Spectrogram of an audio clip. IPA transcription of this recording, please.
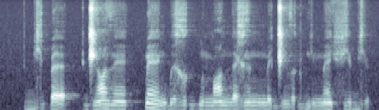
bʲɛk͡pæ | d͡ʒɑ̃ðɛ̃ | k͡pɛ̃ ɡ͡bəɣʊɡ ɡ͡bə̃mɑ̃ næɣə̃ ŋ͡mɛd͡ʒə̃ðʌɡbʲə̃ mɛ̃ fʲʌbʲə˞

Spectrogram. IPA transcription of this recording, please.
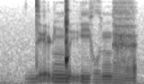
d̪ḛɳŋ͡ǃḭ jo̤næ̤

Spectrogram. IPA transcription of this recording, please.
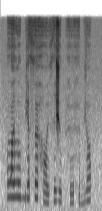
lˠi˦lu˦bʲɑ˦ θœ˦hɔ˨y̯ θi˧ʒʉː˨phʉː˨hʉ˨ bʲɔ˦

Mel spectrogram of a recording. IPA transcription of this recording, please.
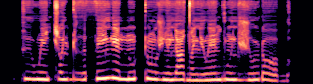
kɨwẽ cɔlʲɖʱəθẽlʲɾæ̃ nũʔʈũlˠ ʒẽlʲidˤɛ̃lʲ wɛ̃ɡwũlʲ ʒuɽɔɡ

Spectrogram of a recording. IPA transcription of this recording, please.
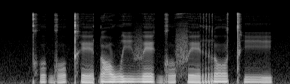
kʰʊ˨ɡo˨˦kʰe˨ɗɔ˦ wi˦βe˦˨ ɡʊ˨fe˨ ro˦tʰi˨

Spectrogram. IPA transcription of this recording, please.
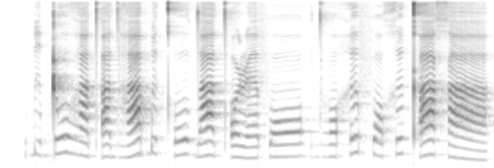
ɓibʈo ɦatʼadʱa ɓɘkʰo d̪a tʼɔɭɛfɔ | dʱɔhɘ fɔxɘ kʼa xa

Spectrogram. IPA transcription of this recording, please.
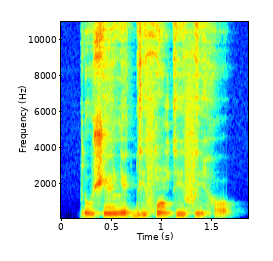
ɾu˨ʃɛ̃˨ le˨˦ɡ͡bi˦fɔ̃˧ ki˦ fi˦˨hɔ˨

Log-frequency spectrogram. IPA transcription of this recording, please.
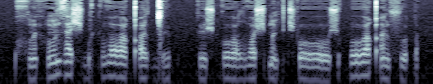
χʷãhõ zaʃbɐkðˤøː qʼolɡ͡ǀøpkːʏːʃ koːlðˤʏʃ ɓɐ̃kt͡ʃʼoːʃ | oːqʼɐ̃lsʷap

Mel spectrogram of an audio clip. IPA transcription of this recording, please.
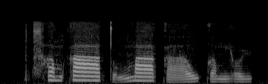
t͡sʰɐ˥mkaː˥ t̪ʊ˨˥ŋmaː˥ kaː˨˥wkɐ˧mjɵ˧ɥ

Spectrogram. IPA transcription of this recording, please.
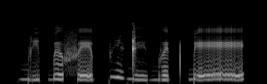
bḭ˩ɓɘ˩fḛ˨˩˦pːi̤˥˨ ɖe̤˩ bɘ˩tɓḛ˧˥˧

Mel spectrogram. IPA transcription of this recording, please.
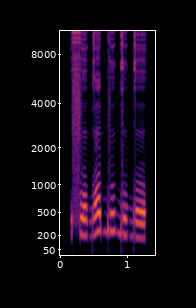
fo˨ɡɔ˨˦bu˧ɡu˨ ɡo˨

